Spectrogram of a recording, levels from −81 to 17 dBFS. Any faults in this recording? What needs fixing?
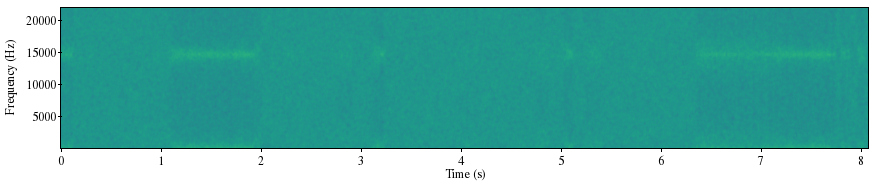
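Wrong sample width runs through the whole clip. The speech sits under loud, harsh noise. It plays at about 0.67 times normal speed, so it is slow and pitched down. This fits packed 24-bit samples being read as 16-bit ones. Many 16-bit values are then built from mismatched bytes. Only some carry the real top bits. To prevent it, declare and check the sample format at every read and write.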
